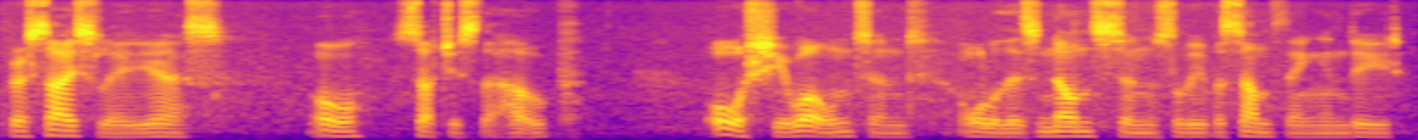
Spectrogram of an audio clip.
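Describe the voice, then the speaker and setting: A man's voice: deep voice, fairly even intonation, normal speed, fairly bright tone, a little hiss or hum. An actor playing a composed, sardonic middle-aged father and statesman in an audio drama, speaking formally and with dry wit. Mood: measured, matter-of-fact.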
